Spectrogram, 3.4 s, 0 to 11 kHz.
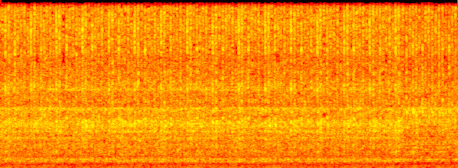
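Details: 2011 Ford Expedition 5.4L 3-valve V8 with over 200,000 miles, idling with the drive belt slack to rule out accessories: steady even idle with no knock; engine itself sounds normal.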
